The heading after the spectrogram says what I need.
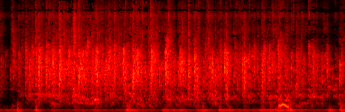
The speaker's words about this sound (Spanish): Un aplauso para todos vosotros, por favor.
